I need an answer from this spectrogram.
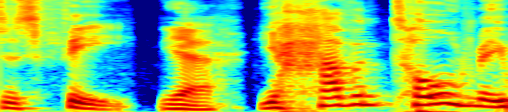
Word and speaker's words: phi: more than it's 1 to 1.61 and it's pronounced as phi.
